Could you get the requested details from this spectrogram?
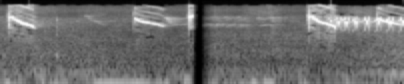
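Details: Wild Bali white-eye lure recording: thin, high whistles sliding steeply downward, a brief cutout, then a short burst of fast, high twittering.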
